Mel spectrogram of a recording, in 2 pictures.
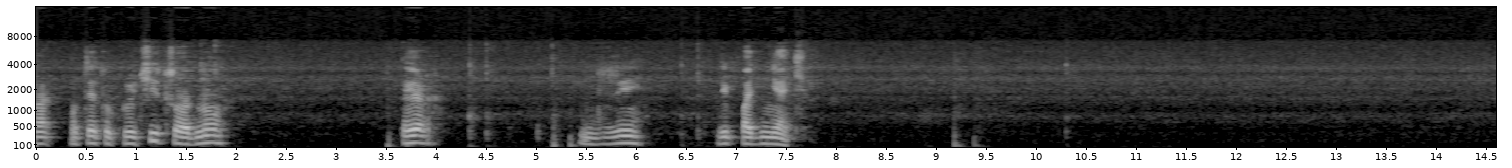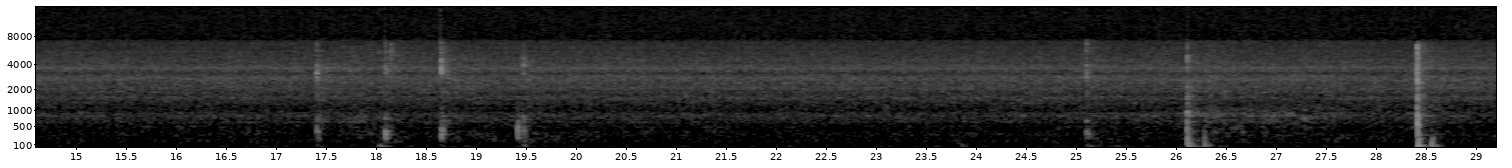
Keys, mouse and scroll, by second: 3.8 r, 5.4 g, 9.5 i, 10.7-17.8 drag, 18.3 middle click, 19.8-25.4 drag, 28.7 a.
